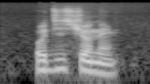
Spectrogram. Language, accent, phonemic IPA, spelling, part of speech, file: French, France, /o.di.sjɔ.ne/, auditionner, verb, LL-Q150 (fra)-auditionner.wav
- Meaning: to audition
